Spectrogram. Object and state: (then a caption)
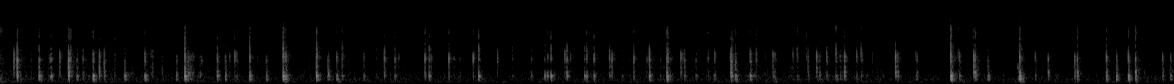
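Cloth-covered hardcover notebook. Long painted fingernails tap quickly on a closed, purple cloth-covered hardcover notebook lying flat. The taps are light, dry and clicky, coming in a fast, uneven patter with a faint mid-range knock and almost no low end, each one dying away almost instantly.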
